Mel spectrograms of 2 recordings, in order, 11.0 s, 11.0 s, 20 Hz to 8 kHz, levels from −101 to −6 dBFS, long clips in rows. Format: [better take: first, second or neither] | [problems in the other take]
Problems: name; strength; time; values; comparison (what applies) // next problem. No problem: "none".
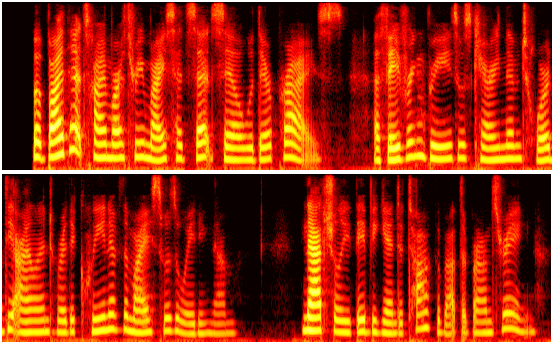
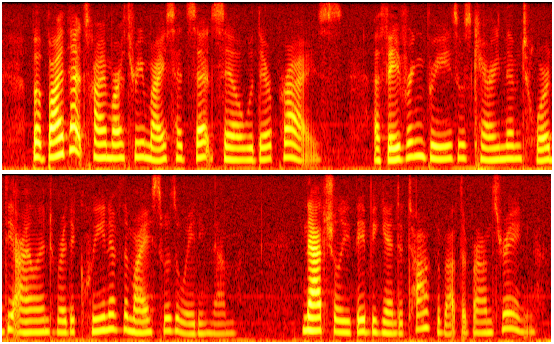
second | noise reduction (neural mask model DeepFilterNet 3)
